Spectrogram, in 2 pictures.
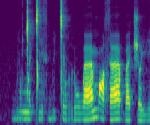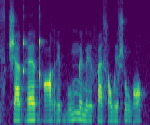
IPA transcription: biwŋ͡ǀɪǀis biǀɪwruwæ mɑsæ bæt͡ʃə jist͡ʃæɖʱɛ ɖʱɑrɪbu mɪɳɪ fæsɔwɪs ɽuwɔ

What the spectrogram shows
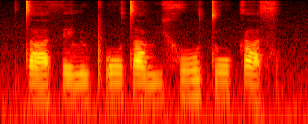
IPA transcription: taθelɯ pʼotaβi xo tokas

